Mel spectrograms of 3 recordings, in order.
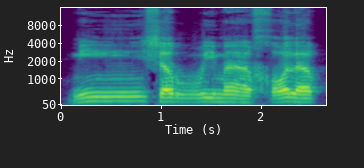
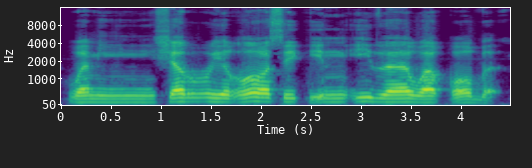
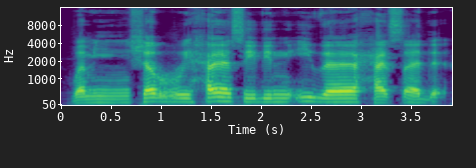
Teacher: Nah, itu ada pantulan semuanya. Ada pantulan qaf, ada pantulan ba, ada pantulan huruf dal.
